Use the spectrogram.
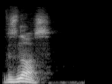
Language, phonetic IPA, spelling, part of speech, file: Russian, [vznos], взнос, noun, Ru-взнос.ogg
- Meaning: payment; fee; contribution; instalment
